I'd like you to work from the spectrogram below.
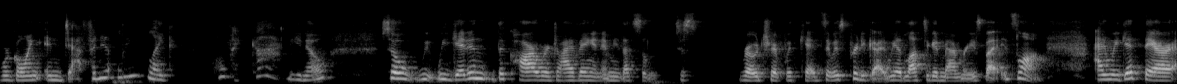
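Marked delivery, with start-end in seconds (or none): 0.0-2.8 overwhelmed, freaked-out, rising, emotional panicked disbelief. Retelling learning the trip might be indefinite: retelling her own emotional panic. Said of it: "And I'm really emotional".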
